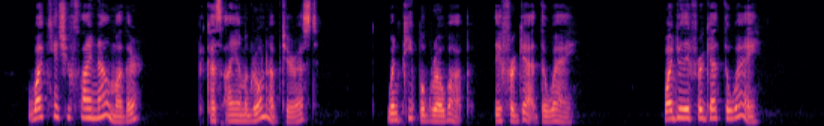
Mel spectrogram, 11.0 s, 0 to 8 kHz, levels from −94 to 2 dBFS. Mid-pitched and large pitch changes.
No: high, 195 Hz; wide, 8.0 semitones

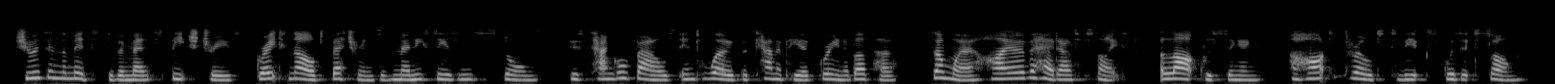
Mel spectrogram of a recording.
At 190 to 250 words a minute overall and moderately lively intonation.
No: average, 170 wpm; average, 3.2 semitones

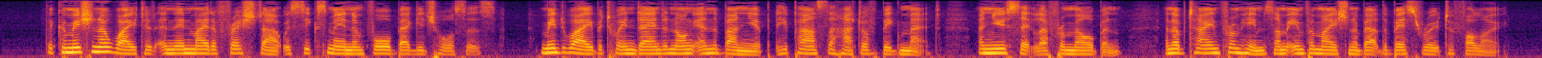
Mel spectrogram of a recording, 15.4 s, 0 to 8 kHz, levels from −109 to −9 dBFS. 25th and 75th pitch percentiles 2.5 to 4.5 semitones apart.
Yes: average, 3.1 semitones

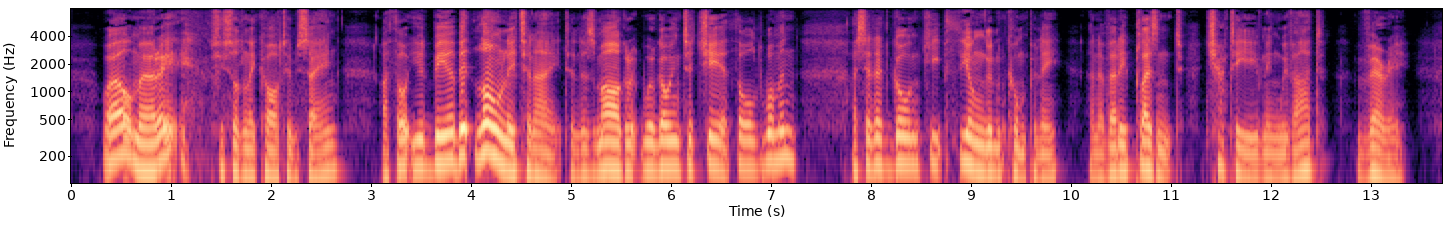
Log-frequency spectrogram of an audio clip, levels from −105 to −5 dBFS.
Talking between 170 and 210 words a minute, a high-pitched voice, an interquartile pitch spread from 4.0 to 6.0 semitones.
No: average, 195 wpm; low, 135 Hz; average, 4.4 semitones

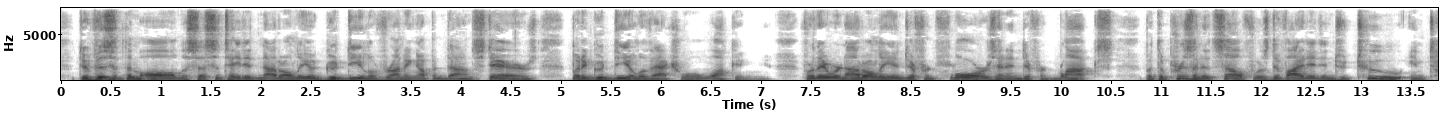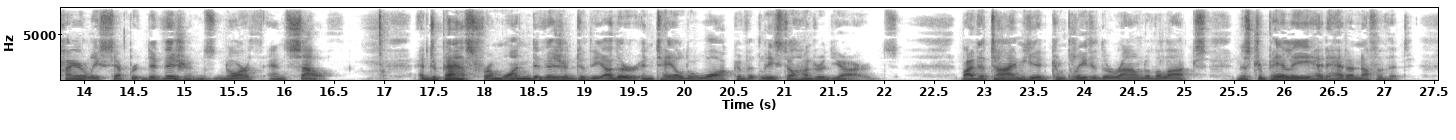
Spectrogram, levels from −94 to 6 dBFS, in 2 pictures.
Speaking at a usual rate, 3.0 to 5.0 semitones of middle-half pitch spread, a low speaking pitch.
No: average, 185 wpm; wide, 5.4 semitones; low, 125 Hz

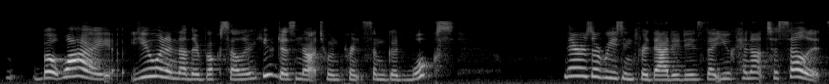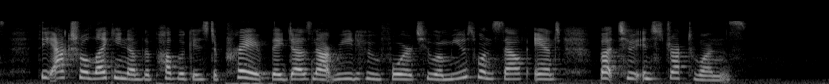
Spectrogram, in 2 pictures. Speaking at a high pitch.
Yes: very high, 250 Hz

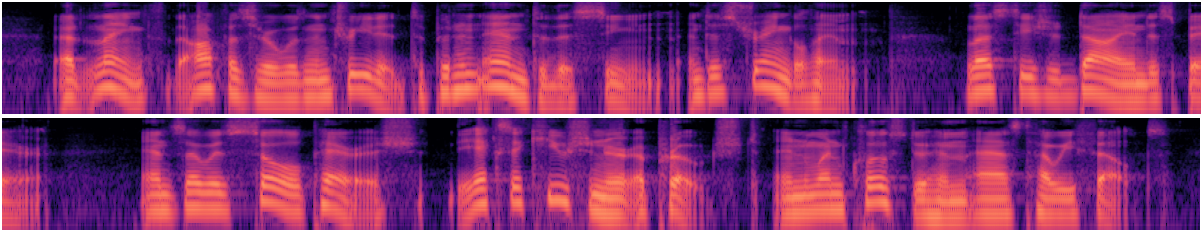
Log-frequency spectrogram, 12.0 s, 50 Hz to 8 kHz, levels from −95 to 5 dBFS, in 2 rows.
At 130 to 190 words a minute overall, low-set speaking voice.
No: average, 200 wpm; low, 125 Hz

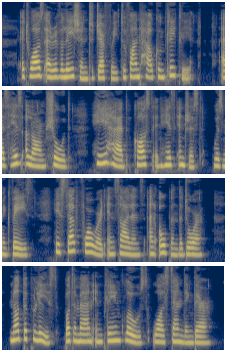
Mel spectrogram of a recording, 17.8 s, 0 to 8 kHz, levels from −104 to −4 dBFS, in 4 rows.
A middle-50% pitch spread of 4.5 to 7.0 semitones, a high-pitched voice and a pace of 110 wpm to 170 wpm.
No: average, 4.0 semitones; high, 210 Hz; average, 145 wpm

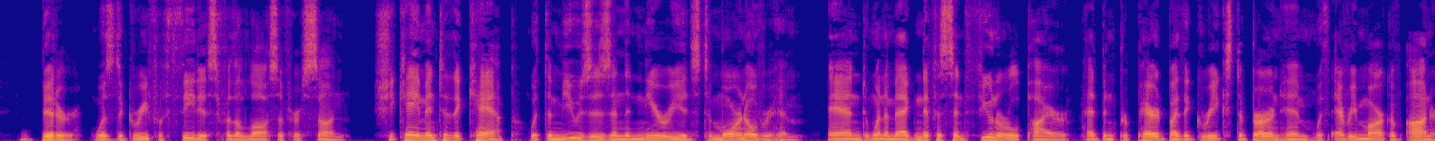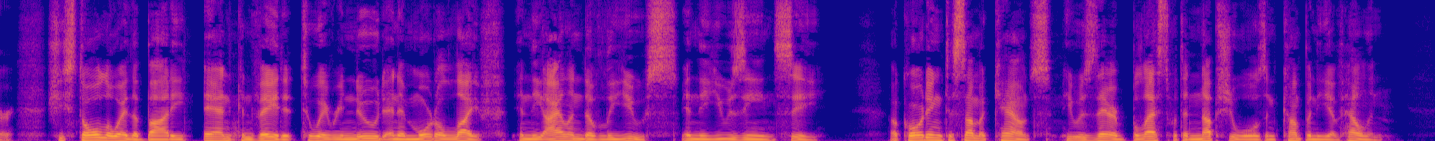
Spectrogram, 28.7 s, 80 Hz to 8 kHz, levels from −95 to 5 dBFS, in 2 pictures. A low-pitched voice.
Yes: low, 105 Hz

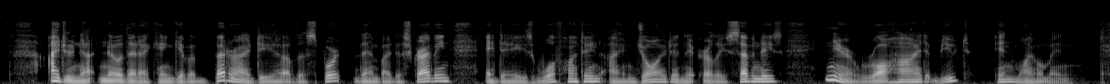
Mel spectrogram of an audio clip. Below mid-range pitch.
Yes: very low, 85 Hz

